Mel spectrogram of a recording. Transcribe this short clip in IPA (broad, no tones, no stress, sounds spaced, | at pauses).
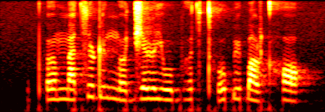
pʼ ɵ m æ t͡s y ɖ y ŋ ɵ d͡ʒ i ɭ j u bʱ ɵ t͡s tʼ u ɓ y ɓ ɑ ɭ kʰ ɔ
